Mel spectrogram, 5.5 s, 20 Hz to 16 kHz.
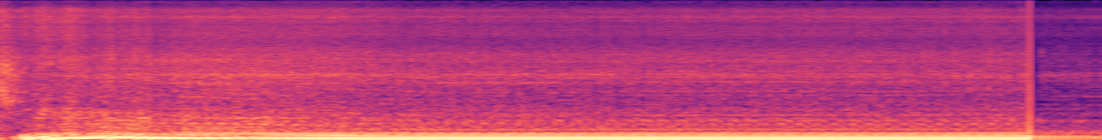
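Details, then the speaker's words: Nissan Pathfinder V6 at idle after a valve cover job and replacing old spark plugs to fix a passenger-side misfire: a strong, steady, even beat with only slight roughness; no longer misfiring and running much smoother. "it's definitely not misfiring anymore and it's running way smoother"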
